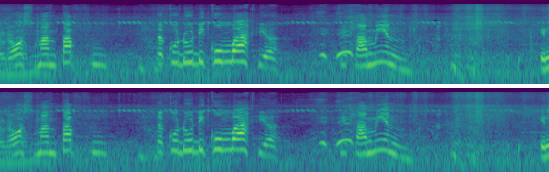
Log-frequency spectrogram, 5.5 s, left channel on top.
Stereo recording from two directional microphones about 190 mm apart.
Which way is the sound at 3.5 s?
50° right (ahead or behind).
